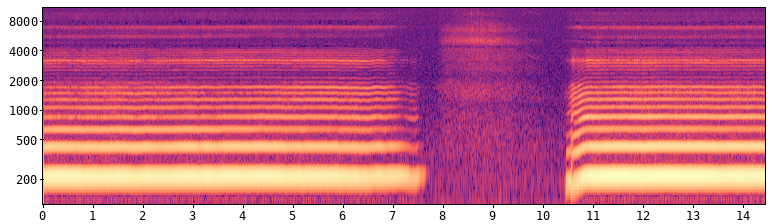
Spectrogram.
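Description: A woman hums a long, steady low note close to a microphone, pausing once for breath.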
